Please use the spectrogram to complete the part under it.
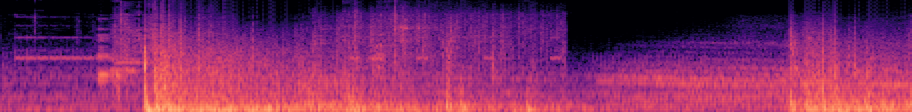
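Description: A video game frag grenade detonates with a sudden heavy boom, followed by dense rumbling battle noise and a second blast-like burst near the end, all loud and continuous with no speech.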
